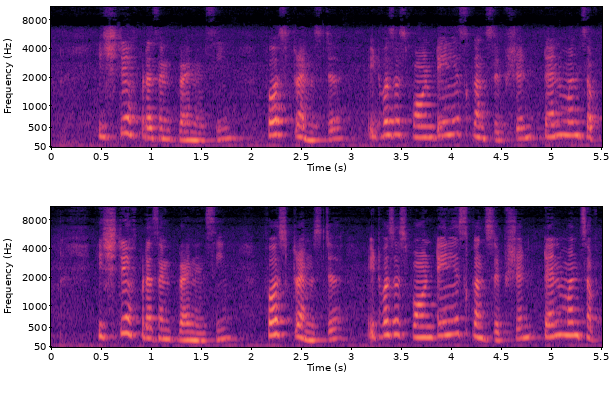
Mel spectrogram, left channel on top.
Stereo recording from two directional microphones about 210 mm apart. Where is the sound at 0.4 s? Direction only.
45° right (ahead or behind).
